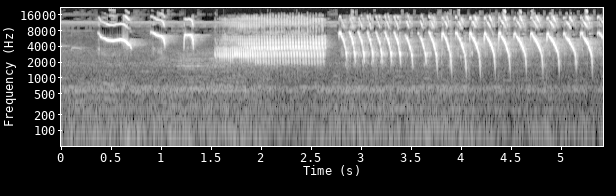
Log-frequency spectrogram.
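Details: Rolling canary song aimed at getting silent canaries to sing: twisting whistles and a short buzzy burst lead into a fast train of sharp down-slurred notes repeated several times a second.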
